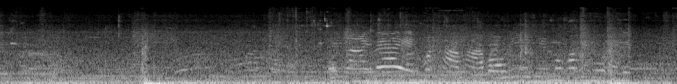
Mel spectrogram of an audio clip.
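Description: Several adults chatter nearby outdoors.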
